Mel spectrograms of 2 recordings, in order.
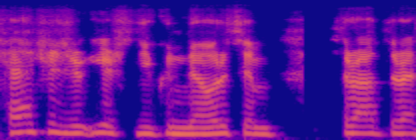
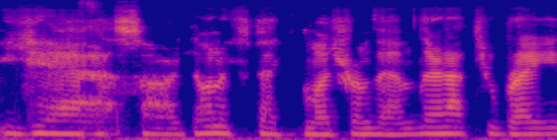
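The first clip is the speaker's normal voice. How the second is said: acted-out mock whisper; 2 semitones lower than usual. Acting out parents speaking to a camp counselor: acted-out whisper. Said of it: "whisper to the counselor".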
